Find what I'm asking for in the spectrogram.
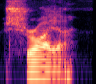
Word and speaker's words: Schreier: I'm looking at the Twitter feed that you got here for us from Jason Schreier.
